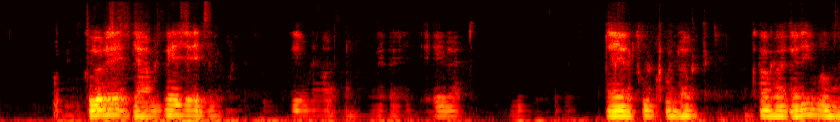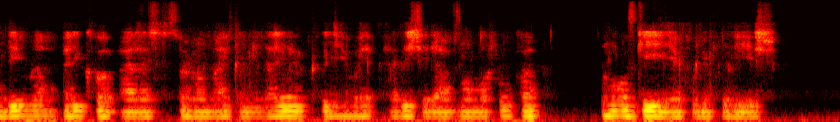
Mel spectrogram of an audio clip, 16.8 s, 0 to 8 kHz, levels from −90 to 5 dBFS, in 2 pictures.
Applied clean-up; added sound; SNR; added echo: neural mask model DeepFilterNet 3.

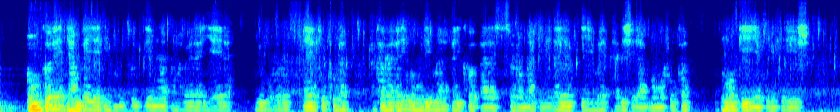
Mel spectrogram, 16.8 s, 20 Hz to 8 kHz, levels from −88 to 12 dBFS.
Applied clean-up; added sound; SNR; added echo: neural separator model SepFormer DNS4.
